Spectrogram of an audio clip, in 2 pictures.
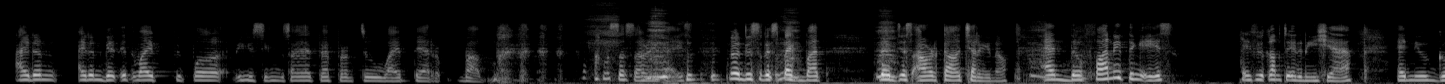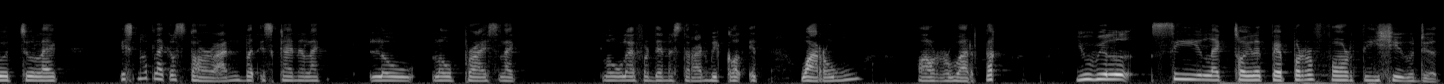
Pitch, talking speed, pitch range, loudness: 190 Hz, 160 wpm, 170-215 Hz, -27 LUFS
